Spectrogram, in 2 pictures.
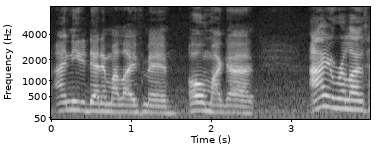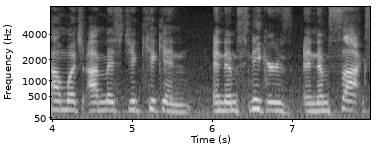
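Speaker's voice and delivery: usual speaking voice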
